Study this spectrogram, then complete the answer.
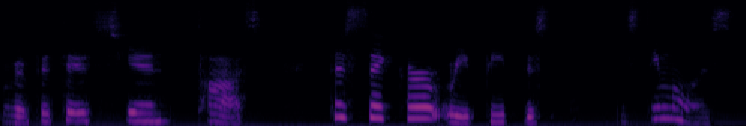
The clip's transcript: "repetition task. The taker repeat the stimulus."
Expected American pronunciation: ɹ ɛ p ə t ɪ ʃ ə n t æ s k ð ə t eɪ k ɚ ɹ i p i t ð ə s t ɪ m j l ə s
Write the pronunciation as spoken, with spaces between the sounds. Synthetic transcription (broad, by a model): ɹ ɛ p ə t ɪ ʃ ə n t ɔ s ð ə s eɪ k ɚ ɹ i p i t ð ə s t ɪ m j l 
